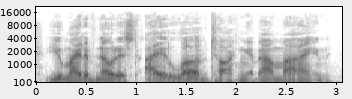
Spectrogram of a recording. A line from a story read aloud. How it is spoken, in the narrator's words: she said, before dryly adding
